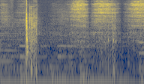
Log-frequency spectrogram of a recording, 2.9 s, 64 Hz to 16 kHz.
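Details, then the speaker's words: NIU KQi3 scooter after new brake pads, with the caliper adjusted too far: a hissing grinding scrape swells once a revolution as the wheel spins; the brake pad is rubbing the disc, and backing it off slightly cures it. "and you can hear that grinding noise. So what we want to do now is just back it off very slightly."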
